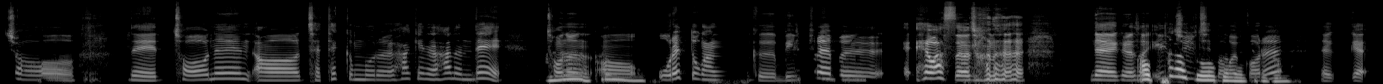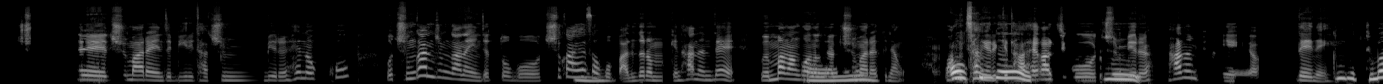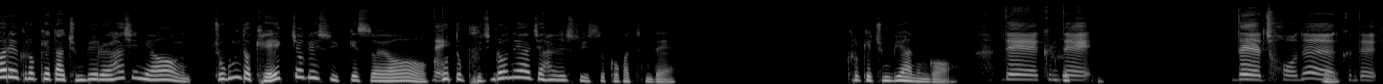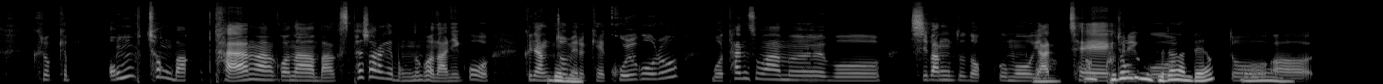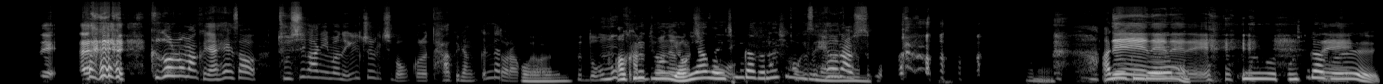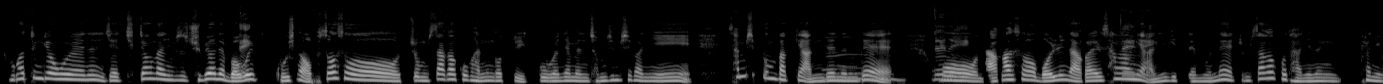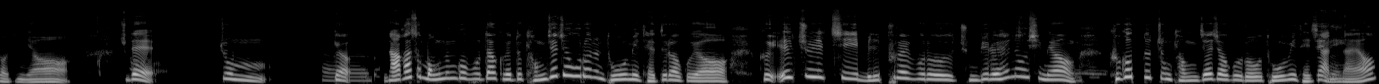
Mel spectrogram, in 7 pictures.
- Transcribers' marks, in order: other background noise; laughing while speaking: "저는"; tapping; gasp; laugh; laughing while speaking: "없어요"; laugh
- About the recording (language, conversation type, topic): Korean, unstructured, 매일 도시락을 싸서 가져가는 것과 매일 학교 식당에서 먹는 것 중 어떤 선택이 더 좋을까요?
